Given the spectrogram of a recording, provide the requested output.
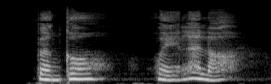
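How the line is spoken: Murmuring. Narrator (Chinese): 菲娜口中喃喃说道

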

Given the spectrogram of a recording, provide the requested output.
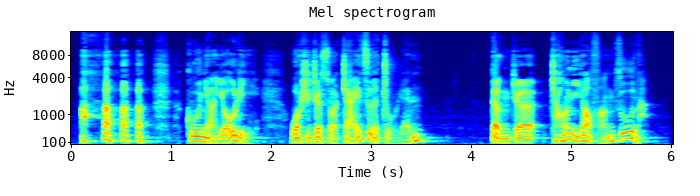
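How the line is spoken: Laughing. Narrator (Chinese): 七生笑着说

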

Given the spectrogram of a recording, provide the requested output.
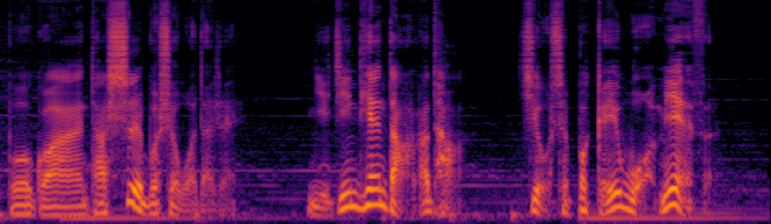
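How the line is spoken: Deep, grave voice. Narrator (Chinese): 程金沉声道

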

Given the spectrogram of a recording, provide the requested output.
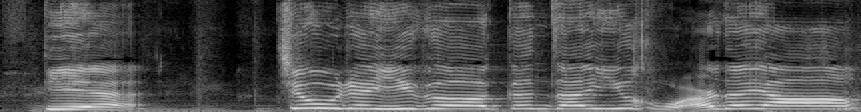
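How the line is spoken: Tearful, on verge of crying. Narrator (Chinese): 眼泪都快流下来了，带着哭腔对锤爸说

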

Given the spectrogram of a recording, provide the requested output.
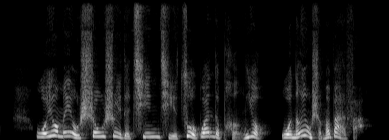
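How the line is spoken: Cynical sneering. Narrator (Chinese): 王狗儿此时又成了愤世嫉俗的模样，冷笑着说

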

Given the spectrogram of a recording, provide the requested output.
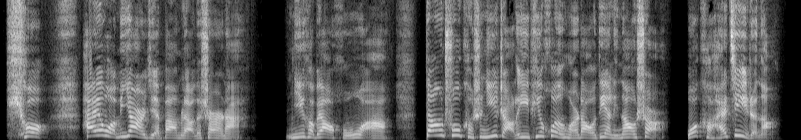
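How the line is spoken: Laughing. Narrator (Chinese): 苗阿飘笑道

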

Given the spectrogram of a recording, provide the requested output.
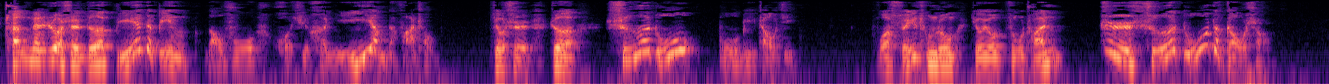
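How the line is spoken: Relaxed chuckle. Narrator (Chinese): 蔡昂呵呵一笑

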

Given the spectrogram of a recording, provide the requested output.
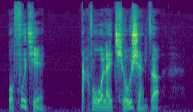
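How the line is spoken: Laughing. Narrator (Chinese): 贾蓉笑道

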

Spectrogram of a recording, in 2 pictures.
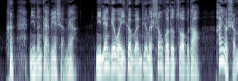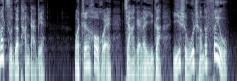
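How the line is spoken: Scornful sneer. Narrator (Chinese): 阿兰却冷笑一声说

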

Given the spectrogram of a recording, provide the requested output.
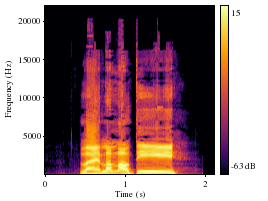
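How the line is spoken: Warm, enthusiastic call. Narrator (Chinese): 小家伙 饱含热情的喊了一句

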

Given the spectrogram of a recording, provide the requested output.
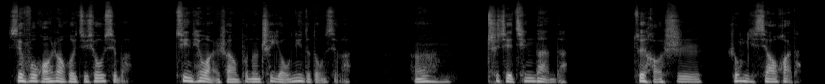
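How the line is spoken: Calm, flat. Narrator (Chinese): 淡淡的说着

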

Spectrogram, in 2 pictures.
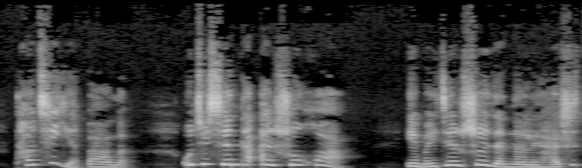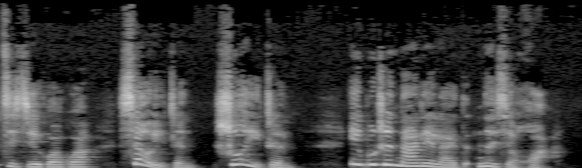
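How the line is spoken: Laughing. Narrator (Chinese): 迎春笑道

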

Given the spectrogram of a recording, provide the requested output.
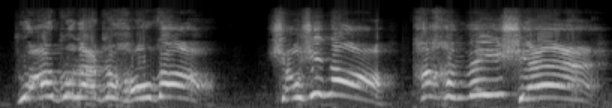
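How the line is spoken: Loud alarmed shout. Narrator (Chinese): 有人大声叫了起来

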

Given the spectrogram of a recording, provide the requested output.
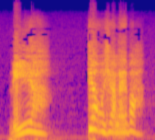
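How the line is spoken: Shouted. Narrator (Chinese): 他就大叫

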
